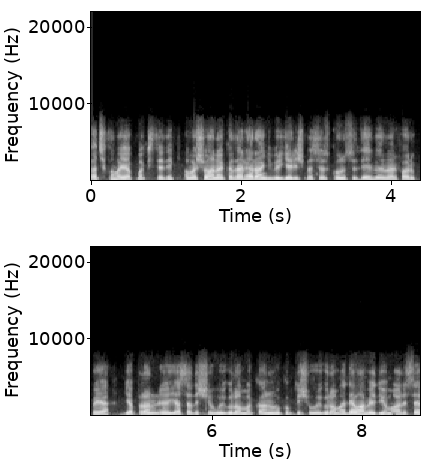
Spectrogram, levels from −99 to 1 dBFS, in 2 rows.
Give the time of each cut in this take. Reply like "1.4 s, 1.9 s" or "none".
1.2 s, 4.7 s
